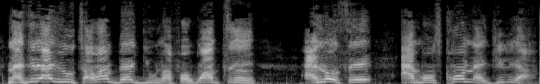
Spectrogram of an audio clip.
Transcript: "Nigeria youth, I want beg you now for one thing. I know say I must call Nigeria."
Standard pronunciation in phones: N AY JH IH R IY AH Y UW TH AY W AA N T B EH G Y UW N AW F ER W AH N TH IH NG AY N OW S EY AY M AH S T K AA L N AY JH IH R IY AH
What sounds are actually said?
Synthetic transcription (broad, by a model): N AY JH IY R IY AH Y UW T AY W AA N B EH G Y UW N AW F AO W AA N T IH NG AY N OW S EY AY M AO S T K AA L N AY JH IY R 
